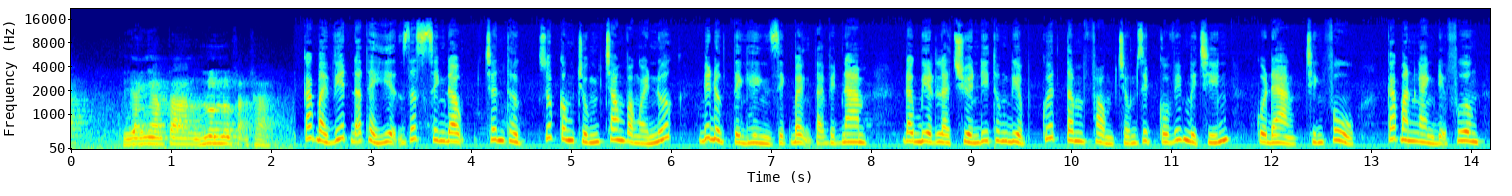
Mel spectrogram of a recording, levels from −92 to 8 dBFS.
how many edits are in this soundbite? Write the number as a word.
three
